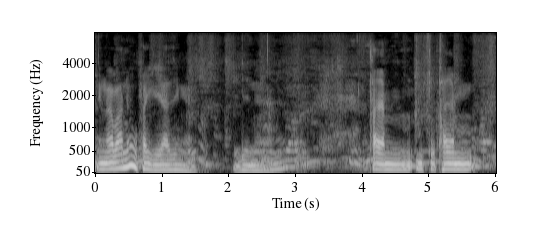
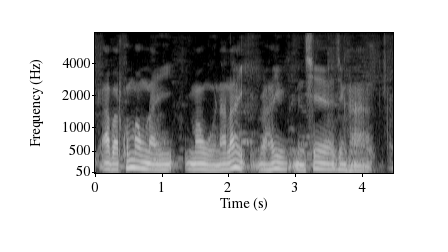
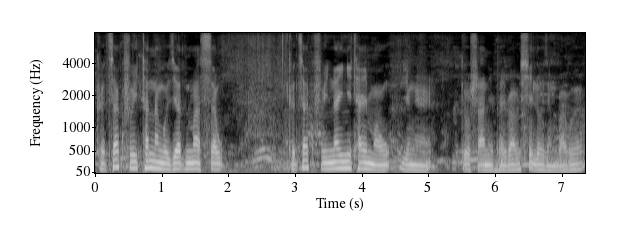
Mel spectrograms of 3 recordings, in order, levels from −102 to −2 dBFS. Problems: none marked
